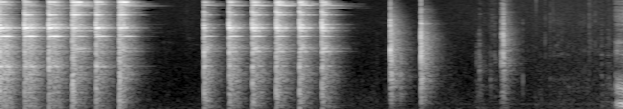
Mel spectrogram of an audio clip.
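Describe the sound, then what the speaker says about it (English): Gold-filled wire is hammered into a curl on a hard surface: two bursts of six quick, ringing metallic strikes in even rhythm, then a few scattered, lighter taps, close and loud. "I'm going to hammer this and make my curl"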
